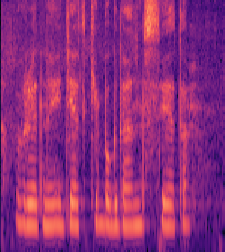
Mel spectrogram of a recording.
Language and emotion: Russian, neutral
